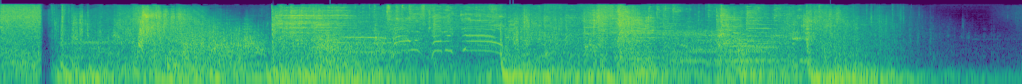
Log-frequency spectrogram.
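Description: A tower crashes down with a loud, deep rumble.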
